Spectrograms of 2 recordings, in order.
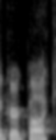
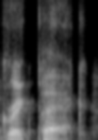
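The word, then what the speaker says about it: Greg Pak: just because you said you pronounced Greg pck correctly well yeah I've always done that not Greg pack oh and this one's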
